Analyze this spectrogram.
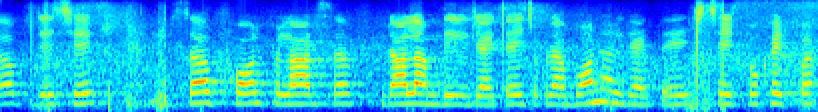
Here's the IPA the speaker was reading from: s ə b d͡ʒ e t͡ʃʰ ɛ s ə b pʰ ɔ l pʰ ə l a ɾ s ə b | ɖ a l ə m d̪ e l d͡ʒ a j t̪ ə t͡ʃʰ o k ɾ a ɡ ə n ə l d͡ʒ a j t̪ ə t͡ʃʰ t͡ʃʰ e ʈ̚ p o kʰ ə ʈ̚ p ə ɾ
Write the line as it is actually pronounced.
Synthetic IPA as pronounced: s ə b d͡ʒ e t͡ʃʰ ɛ s ə b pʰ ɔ l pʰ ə l a ɾ s ə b | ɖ a l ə m d̪ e l d͡ʒ a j t̪ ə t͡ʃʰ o k ɾ a b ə n ə l d͡ʒ a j t̪ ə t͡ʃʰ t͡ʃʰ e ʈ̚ p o kʰ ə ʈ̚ p ə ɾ

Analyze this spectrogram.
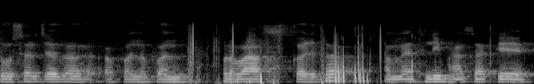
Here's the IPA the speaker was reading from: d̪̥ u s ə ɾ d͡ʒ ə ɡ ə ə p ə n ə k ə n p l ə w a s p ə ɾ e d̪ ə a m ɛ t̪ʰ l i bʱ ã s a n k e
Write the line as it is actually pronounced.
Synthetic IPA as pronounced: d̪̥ o s ə ɾ d͡ʒ ə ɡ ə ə p ə n ə p ə n p ɾ ə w a s k ə ɾ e t̪ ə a m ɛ t̪ʰ l i bʱ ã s a k e

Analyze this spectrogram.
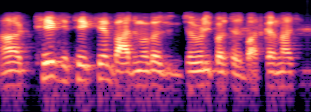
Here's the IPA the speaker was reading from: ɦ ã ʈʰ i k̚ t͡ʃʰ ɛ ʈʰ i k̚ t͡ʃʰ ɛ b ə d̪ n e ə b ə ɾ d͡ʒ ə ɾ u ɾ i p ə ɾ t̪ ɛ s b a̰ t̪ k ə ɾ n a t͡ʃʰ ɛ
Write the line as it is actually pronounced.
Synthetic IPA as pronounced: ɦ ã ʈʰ i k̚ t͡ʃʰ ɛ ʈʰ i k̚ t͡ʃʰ ɛ b a d̪ m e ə ɡ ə ɾ d͡ʒ ə ɾ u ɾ i p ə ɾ t̪ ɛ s b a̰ t̪ k ə ɾ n a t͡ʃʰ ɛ

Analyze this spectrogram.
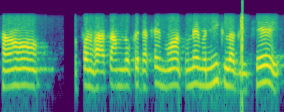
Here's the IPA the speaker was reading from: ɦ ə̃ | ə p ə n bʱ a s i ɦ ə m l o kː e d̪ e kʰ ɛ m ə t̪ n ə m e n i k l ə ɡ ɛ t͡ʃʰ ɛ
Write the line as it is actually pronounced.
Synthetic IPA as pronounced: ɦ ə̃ | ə p ə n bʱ a s a ɦ ə m l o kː e d̪ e kʰ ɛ m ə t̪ n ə m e n i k l ə ɡ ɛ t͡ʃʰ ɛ

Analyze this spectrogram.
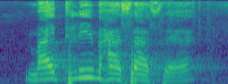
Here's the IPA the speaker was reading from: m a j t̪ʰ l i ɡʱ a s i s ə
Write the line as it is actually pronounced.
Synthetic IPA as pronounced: m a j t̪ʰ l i bʱ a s a s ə

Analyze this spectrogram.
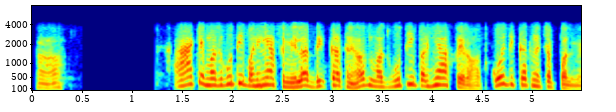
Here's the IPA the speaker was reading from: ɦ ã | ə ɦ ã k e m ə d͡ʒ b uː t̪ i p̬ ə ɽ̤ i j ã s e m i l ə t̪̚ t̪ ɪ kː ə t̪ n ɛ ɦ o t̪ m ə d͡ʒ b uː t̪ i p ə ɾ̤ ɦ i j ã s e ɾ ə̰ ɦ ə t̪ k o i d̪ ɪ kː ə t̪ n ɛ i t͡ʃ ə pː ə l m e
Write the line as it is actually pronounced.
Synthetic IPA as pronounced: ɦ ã | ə ɦ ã k e m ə d͡ʒ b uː t̪ i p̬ ə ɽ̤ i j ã s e m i l ə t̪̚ d̪ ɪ kː ə t̪ n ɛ ɦ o t̪ m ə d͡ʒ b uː t̪ i p ə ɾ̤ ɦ i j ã s e ɾ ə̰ ɦ ə t̪ k o i d̪ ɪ kː ə t̪ n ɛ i t͡ʃ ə pː ə l m e

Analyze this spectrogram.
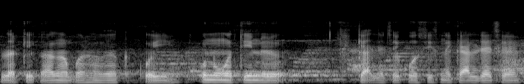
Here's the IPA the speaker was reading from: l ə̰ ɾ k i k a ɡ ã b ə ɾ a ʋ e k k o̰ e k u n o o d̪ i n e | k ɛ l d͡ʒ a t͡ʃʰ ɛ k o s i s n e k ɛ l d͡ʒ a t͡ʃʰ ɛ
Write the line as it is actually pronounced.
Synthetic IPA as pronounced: l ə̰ ɾ k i k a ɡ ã b ə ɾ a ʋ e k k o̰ i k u n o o t̪ i n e | k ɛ l d͡ʒ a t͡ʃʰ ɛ k o s i s n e k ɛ l d͡ʒ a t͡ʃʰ ɛ

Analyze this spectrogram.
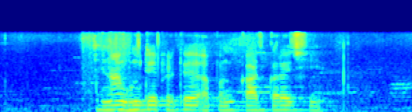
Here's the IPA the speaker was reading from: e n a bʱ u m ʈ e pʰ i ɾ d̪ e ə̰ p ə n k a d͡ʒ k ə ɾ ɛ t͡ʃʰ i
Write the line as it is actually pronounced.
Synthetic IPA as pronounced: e n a ɡʱ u m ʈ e pʰ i ɾ t̪ e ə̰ p ə n k a d͡ʒ k ə ɾ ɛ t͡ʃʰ i

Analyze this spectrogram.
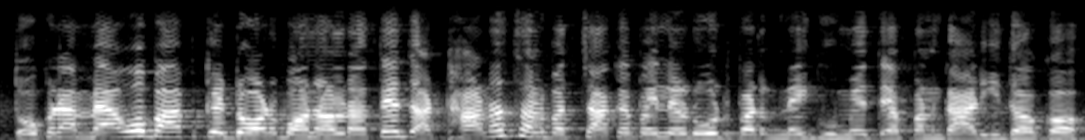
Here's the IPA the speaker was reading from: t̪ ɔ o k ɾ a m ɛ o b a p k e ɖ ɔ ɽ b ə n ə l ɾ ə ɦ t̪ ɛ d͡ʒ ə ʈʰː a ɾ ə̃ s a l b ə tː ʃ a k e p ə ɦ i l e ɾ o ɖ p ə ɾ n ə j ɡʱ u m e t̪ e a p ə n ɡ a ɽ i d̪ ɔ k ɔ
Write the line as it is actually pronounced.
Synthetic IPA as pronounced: t̪ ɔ o k ɾ a m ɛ o b a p k e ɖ ɔ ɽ b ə n ə l ɾ ə ɦ t̪ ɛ d͡ʒ ə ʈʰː a ɾ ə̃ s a l b ə tː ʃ a k e p ə ɦ i l e ɾ o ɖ p ə ɾ n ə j ɡʱ u m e t̪ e ə p ə n ɡ a ɽ i d̪ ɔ k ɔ

